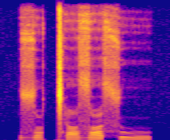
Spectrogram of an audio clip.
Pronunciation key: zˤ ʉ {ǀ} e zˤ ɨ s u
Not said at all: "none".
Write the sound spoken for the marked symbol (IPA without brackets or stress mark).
ǀ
